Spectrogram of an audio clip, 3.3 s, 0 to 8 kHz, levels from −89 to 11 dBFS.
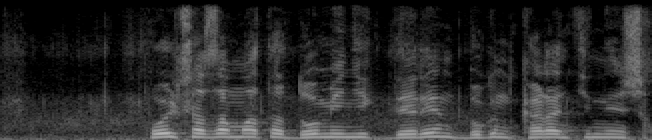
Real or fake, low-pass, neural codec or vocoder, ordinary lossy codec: real; none; none; none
